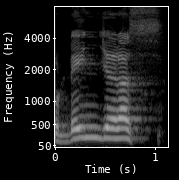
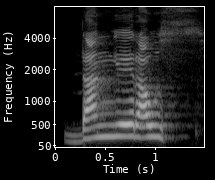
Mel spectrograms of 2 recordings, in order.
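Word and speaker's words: dangerous: तेव्हा ओ यू एस चा उच्चार स होतो काय होतो स पुन्हा वाचून दाखवतो डेंजरस famous curious enormous जनरस असं वाचू नका डांगेर हाऊस फॅम हाऊस Curie हाऊस इनर्माऊस general असं नाही आपल्याला जर प्रोनन्सिएशन माहिती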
